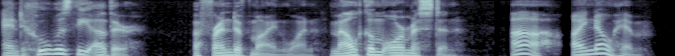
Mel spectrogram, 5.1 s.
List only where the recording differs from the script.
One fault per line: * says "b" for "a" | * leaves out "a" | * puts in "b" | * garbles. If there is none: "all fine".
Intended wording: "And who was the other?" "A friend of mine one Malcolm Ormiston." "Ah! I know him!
all fine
